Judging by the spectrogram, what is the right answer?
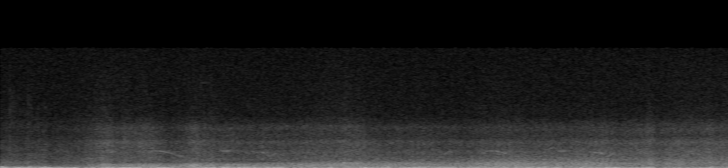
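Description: Steady rushing of surf and wind, played from a television's speakers as the soundtrack of a video installation, with a few faint high chirps.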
